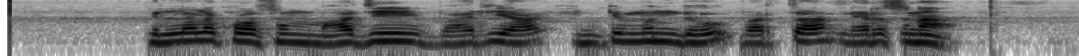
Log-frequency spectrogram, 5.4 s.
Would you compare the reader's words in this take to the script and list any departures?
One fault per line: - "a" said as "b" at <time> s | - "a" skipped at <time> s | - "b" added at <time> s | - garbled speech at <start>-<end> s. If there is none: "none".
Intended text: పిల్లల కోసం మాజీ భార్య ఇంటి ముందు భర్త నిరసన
none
